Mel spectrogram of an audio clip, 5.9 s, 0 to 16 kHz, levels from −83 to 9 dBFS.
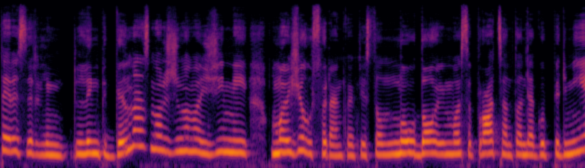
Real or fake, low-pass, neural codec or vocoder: fake; 14.4 kHz; codec, 32 kHz, 1.9 kbps, SNAC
